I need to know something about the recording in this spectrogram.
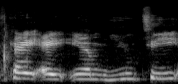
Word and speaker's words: Kamut: As long as you can, spell it as Kamut. I say it's not mute because there's no E on the end of it, but it's Kamut.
